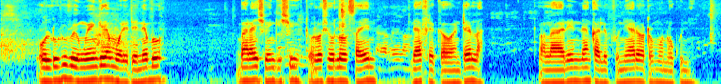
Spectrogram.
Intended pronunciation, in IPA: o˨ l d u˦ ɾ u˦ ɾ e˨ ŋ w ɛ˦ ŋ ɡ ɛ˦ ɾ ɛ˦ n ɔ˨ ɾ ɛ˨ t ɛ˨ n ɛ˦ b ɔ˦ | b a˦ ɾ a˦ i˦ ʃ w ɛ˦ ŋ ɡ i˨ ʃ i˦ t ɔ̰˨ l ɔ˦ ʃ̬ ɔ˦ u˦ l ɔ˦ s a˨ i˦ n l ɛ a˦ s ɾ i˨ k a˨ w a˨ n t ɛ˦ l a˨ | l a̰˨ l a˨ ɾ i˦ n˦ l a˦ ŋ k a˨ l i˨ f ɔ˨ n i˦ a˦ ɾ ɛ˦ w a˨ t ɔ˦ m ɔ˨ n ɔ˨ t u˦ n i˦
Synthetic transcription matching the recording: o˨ l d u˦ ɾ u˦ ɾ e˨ ŋ w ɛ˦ ŋ ɡ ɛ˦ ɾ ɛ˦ m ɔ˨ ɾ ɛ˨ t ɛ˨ n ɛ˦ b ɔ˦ | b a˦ ɾ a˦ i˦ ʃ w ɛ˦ ŋ ɡ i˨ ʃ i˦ t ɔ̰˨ l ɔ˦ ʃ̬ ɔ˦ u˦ l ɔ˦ s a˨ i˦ n l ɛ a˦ f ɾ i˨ k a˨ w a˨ n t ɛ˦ l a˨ | l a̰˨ l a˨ ɾ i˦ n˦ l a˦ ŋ k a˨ l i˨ f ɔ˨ n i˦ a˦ ɾ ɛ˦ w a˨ t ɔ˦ m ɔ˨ n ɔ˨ k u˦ n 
